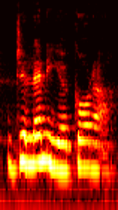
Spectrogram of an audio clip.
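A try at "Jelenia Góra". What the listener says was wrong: It's not J. Y. Yelenia Gora.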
